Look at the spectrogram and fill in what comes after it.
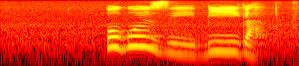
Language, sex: Xhosa, female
